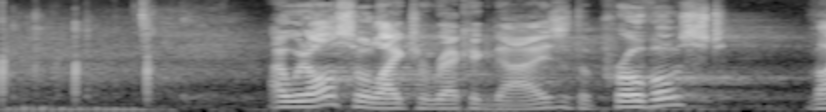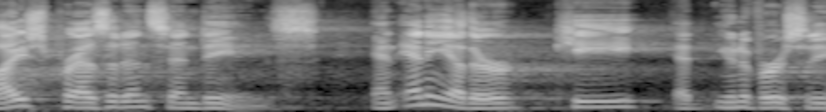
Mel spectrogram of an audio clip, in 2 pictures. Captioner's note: applause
